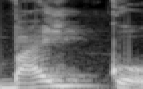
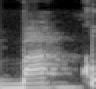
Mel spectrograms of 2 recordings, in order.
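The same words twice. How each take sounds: First: বাক্য as baikko, i before kk; inserted short i. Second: Said in the usual way. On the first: Shown as a demonstration. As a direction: glide a-i in বাক্য. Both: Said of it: "মাঝখানে রস্বইকার চলে এসেছে".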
